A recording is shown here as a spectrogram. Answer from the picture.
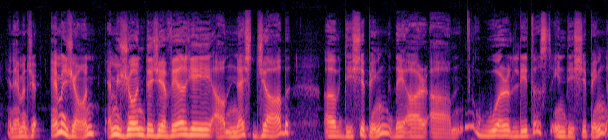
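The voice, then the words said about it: Put-on accent. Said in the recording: “I guess I can quit that accent now.”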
